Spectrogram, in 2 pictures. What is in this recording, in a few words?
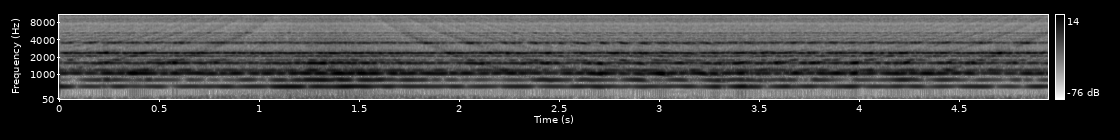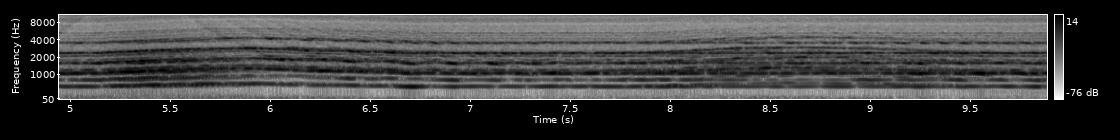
C5, Synth Leads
